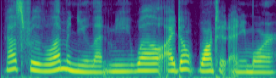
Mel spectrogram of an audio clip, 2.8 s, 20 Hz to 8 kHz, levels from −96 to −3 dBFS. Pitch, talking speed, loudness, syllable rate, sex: 215 Hz, 325 wpm, -17 LUFS, 6.5 syllables/s, female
